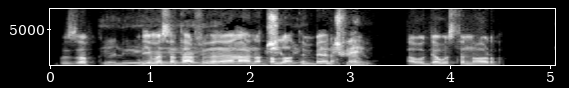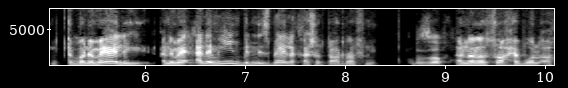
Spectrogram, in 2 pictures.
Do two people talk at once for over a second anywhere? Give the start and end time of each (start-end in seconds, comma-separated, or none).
0.5-3.2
